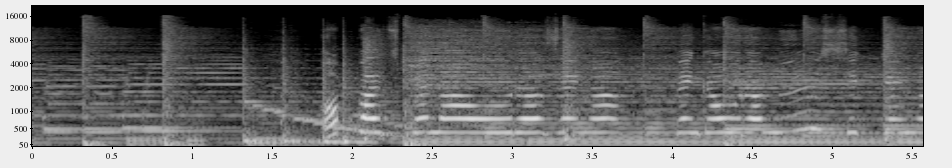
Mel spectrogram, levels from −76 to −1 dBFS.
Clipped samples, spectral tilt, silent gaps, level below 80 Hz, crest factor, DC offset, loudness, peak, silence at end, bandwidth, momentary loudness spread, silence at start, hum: under 0.1%; -4.5 dB/octave; none; -34 dBFS; 16 dB; under 0.1%; -19 LUFS; -2 dBFS; 0 s; 17 kHz; 10 LU; 0 s; none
